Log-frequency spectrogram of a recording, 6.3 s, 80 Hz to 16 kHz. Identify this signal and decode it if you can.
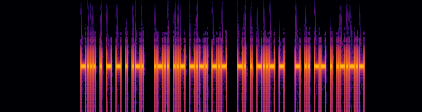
Morse code, heard as a keyed tone, about 50 wpm, 700 Hz. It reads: BETTER LUCK NEXT TIME.
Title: Sentences from Top 1500 Words 50wpm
